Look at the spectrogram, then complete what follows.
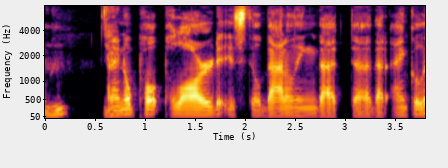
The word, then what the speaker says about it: Pollard: I think it's pronounced Pollard. It is pronounced Pollard.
